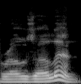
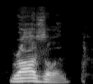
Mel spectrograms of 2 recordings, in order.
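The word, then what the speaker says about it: Rosalynn: The former president sometimes called his wife, who died November 19, 2023, Rosie, which is a good way to remember how her name actually is pronounced. It is Rosalind, not Rosalind. Rosalind.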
